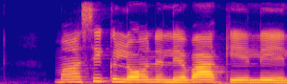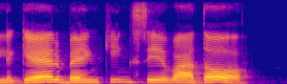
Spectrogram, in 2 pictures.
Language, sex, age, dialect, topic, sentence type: Maithili, female, 46-50, Eastern / Thethi, banking, question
